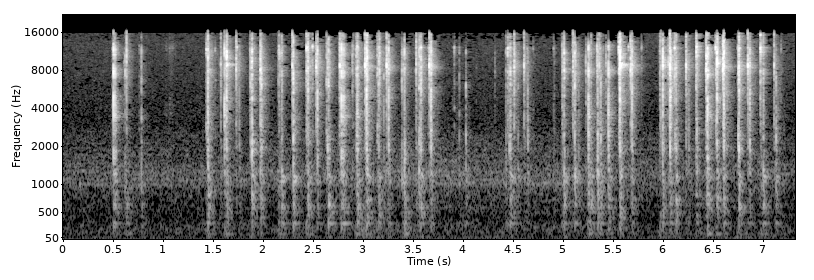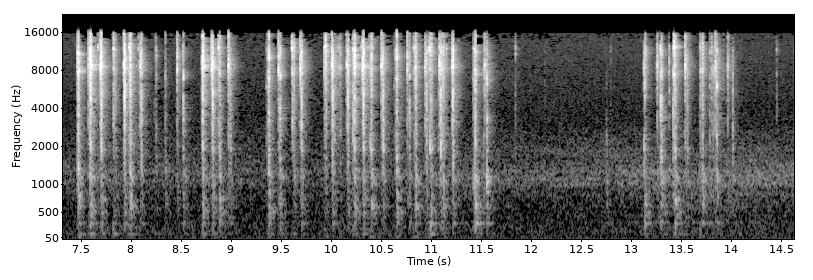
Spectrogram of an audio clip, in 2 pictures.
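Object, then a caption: Plastic and metal manual typewriter. Fingertips type continuously on the dark plastic keys of a mustard-yellow, plastic-cased manual typewriter with a metal mechanism. Rapid, bright clacks come in dense bursts separated by short pauses, each strike snapping off quickly with almost no low end.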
